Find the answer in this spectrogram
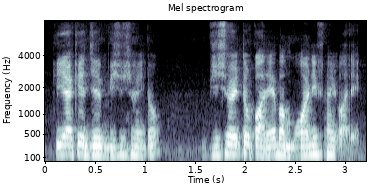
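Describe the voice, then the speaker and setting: A man's voice: mid-range voice, little pitch movement, fairly quick. A young man teaching an online grammar lesson, repeating key terms and asking and answering his own questions. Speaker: grammar instructor.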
